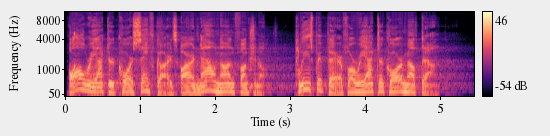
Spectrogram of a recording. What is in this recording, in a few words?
opening safeguards, announcer; Portal 2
